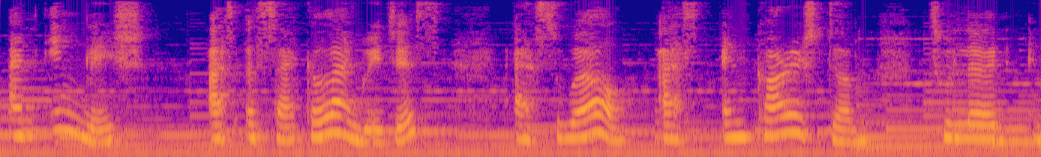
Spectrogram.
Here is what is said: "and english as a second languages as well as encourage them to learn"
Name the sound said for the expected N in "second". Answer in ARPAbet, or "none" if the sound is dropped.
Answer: L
